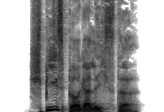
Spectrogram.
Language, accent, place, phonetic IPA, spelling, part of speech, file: German, Germany, Berlin, [ˈʃpiːsˌbʏʁɡɐlɪçstə], spießbürgerlichste, adjective, De-spießbürgerlichste.ogg
- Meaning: inflection of spießbürgerlich: 1. strong/mixed nominative/accusative feminine singular superlative degree 2. strong nominative/accusative plural superlative degree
